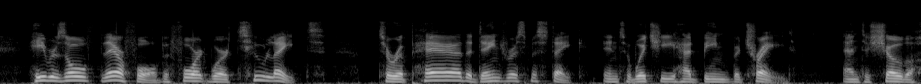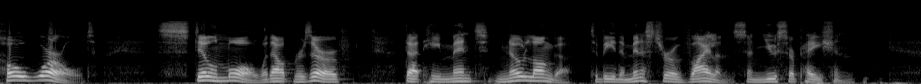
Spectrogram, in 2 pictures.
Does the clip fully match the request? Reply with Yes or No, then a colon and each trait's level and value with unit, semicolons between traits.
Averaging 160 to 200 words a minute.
No: slow, 135 wpm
